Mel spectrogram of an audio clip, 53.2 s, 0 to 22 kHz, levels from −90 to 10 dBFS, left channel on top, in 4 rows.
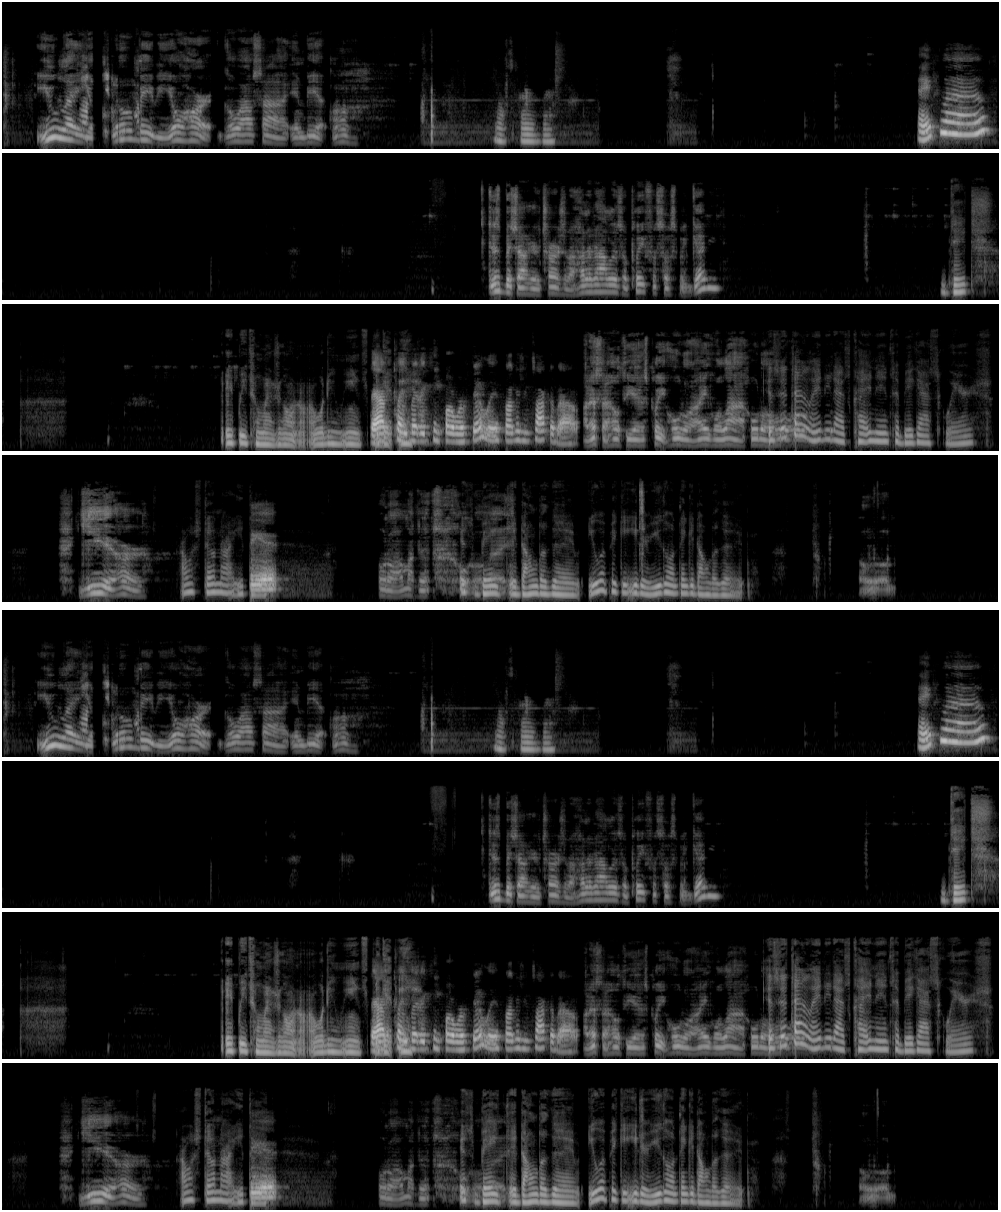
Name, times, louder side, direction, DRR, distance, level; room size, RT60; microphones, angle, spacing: voice 1, 0.5-4.9 19.8-22.9 34.3-37.3 40.6-41.8 44.9-46.7 51.3-51.8, left 2 dB, 45° left, 2.7 m, -36 dB
voice 2, 6.6-7.4 8.9-9.0 12.2-13.2 31.5-34.3 43.2-43.6, left 2 dB, 25° left, 1.3 m, -26 dB
voice 3, 25.8-26.6 26.9-27.4 29.6-32.1 36.8-39.8 42.2-43.4 46.0-49.8 50.7-50.8, right 2 dB, 35° right, 1.2 m, -33 dB
head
